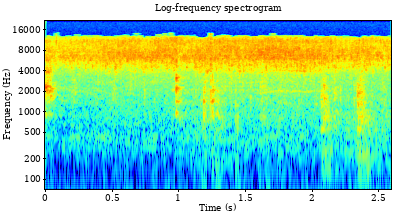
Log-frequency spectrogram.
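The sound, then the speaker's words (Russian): Cottage cheese pancakes (syrniki) frying in a pan: a faint, steady sizzle broken by a few soft taps and pops. “Зоя переворачивает сырник на сковородке.”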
